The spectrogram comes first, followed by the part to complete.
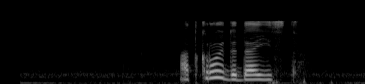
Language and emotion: Russian, neutral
